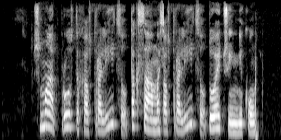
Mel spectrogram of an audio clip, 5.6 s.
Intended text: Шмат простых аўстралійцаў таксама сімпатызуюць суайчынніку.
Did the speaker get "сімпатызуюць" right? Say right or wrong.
wrong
